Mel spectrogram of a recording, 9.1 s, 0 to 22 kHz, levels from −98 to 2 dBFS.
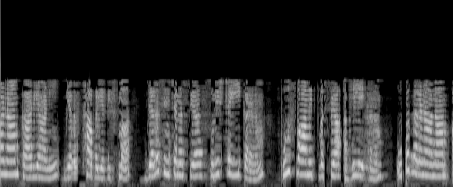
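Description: From start to finish, the speech was likely squeezed through AAC compression at a very low bitrate, roughly 8 kbps, leaving too few bits per frame. Nothing survives above 3.8 kHz, so the voice sounds dull and muffled, with heavy smearing and a warbling, fizzy texture.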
